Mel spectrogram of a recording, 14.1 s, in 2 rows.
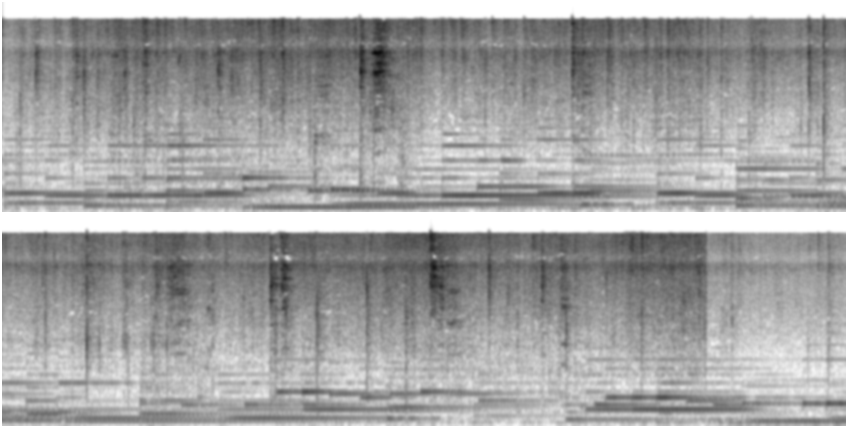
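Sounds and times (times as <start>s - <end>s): background music: 0.0s - 14.0s
vegetables sizzling in oil: 0.0s - 14.0s
spatula stirring in pan: 0.5s - 3.5s, 8.1s - 12.8s.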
